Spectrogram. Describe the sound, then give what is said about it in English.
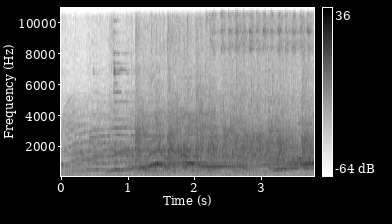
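A church audience claps in a dense, steady patter that swells after the first second and continues throughout, with cheering voices and a speaker's voice riding over it. “Those who are ready, they are clapping.”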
